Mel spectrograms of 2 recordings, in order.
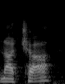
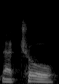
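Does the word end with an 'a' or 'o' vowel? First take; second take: a; o. First: The word ends with an 'a' vowel. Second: The word ends with an 'o' vowel. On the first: "that nacha" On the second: "some people will pronounce it nacho"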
